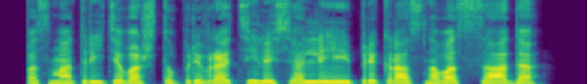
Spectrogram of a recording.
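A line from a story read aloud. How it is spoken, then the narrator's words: Grumbling. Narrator (Russian): проворчал разбойник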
